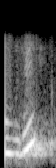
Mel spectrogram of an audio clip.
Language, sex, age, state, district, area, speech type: Hindi, female, 18-30, Madhya Pradesh, Jabalpur, urban, conversation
